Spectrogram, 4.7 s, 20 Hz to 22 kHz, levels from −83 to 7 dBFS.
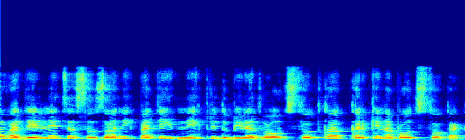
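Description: From start to finish the speech carries plainly audible coding damage, most likely low-delay AAC compression of the AAC-ELD kind used for calls, at a rate that fits around 32 kbps. At that low rate its coarse quantization leaves the voice sounding rough and grainy, with hiss filling the gaps between harmonics and nothing above 11.6 kHz. A plain low-pass filter would only dull the top, while ordinary low-bitrate AAC would also smear attacks.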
